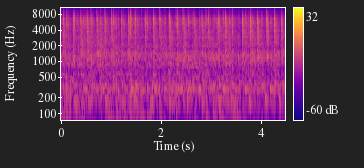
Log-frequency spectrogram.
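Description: Fast dhol drumming, dense rapid strokes in a steady rhythm, with a low pitched melodic line underneath.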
